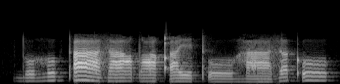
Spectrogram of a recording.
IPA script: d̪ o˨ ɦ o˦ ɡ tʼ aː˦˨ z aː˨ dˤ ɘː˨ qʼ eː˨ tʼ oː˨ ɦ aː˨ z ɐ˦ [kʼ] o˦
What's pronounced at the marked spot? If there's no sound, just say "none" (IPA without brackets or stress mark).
kʼ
